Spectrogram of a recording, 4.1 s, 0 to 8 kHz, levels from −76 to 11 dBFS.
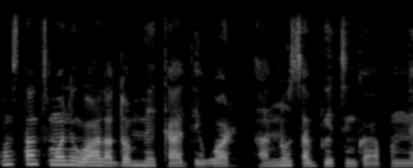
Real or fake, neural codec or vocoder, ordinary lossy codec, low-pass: real; none; none; 7.2 kHz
